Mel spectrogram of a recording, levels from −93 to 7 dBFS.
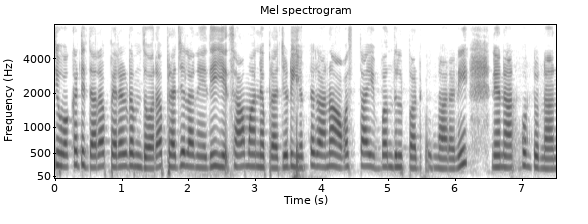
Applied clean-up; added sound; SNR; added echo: neural mask model DeepFilterNet 3.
